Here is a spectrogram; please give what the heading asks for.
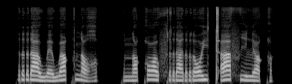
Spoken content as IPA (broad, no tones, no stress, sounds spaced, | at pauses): r a w ɛ w ɛ q n ɔ ʁ | n ɔ q w o f r a r ɔ j tʼ a f i l ɨ q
